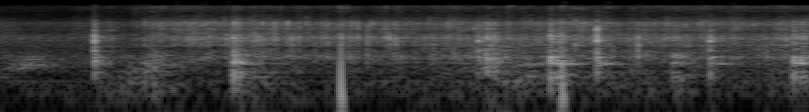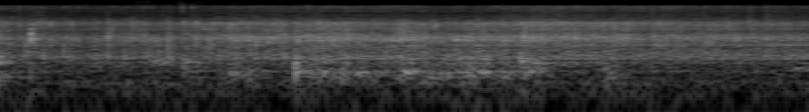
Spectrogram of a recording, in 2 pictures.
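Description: Finely chopped tomatoes frying in oil for a North Karnataka egg curry, a steady close sizzle with a few sharp spatters and stirring clicks near the start, continuing evenly to the end.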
